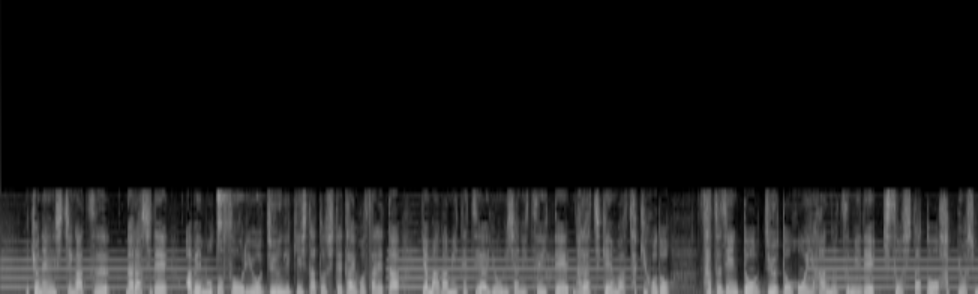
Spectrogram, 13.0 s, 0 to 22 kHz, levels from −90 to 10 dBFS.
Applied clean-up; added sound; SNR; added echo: none; Wind instrument, woodwind instrument + Tambourine; 16 dB; none.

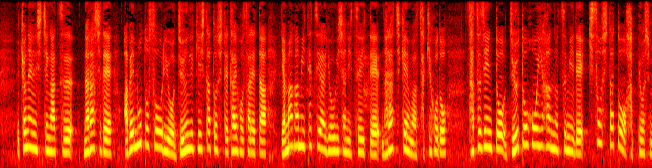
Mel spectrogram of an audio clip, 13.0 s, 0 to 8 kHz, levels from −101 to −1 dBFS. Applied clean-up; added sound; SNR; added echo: none; none; none; none.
